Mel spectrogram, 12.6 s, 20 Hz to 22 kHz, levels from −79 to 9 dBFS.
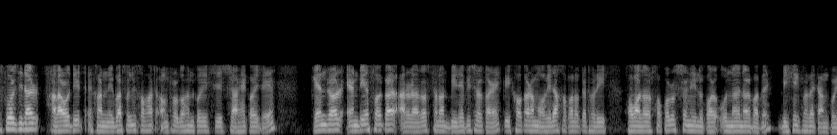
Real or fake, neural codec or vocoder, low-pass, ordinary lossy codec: fake; codec, 44.1 kHz, 3.4 kbps, Pupu-Codec; 3.6 kHz; none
